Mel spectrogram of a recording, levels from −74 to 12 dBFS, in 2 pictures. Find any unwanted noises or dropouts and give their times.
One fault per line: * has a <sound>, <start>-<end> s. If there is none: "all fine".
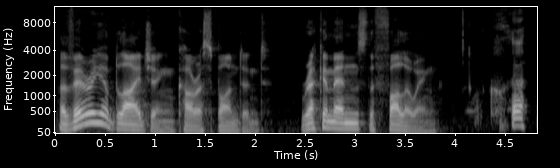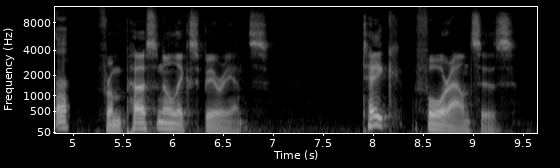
* has a laugh, 4.1-5.0 s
